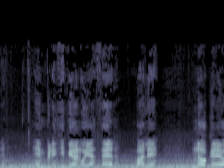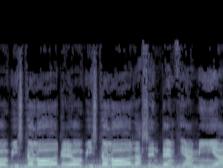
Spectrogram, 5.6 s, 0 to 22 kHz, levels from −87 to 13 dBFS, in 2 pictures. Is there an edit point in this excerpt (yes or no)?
yes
